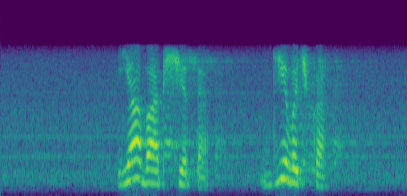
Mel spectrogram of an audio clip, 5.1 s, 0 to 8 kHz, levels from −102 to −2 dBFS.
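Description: Speech heard through a narrow telephone-band line, with a feedback echo between two devices from 1.87 s to the end: each sound returns roughly every fifth of a second, peaking about 20 dB below the speech, because a second device replays the call into a microphone whose echo canceller ignores it. This shows as faint, evenly spaced copies trailing each syllable on a spectrogram.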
